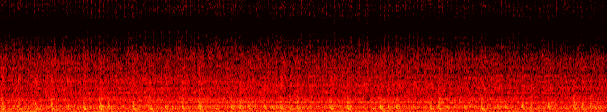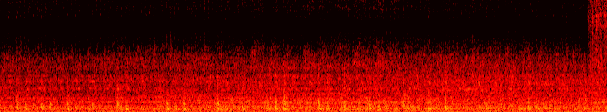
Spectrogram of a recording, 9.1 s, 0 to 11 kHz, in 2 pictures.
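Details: Lada 2110 8-valve engine: steady idle with an uneven tapping knock, roughly two to three per second, over the engine hum; engine knock, cause not evident.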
